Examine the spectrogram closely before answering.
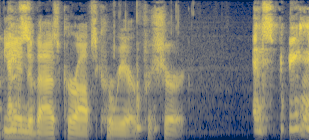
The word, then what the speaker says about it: Askarov: I was going to mispronounce the Russian goaltender. That's why I didn't use his name, but it's Askarov.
